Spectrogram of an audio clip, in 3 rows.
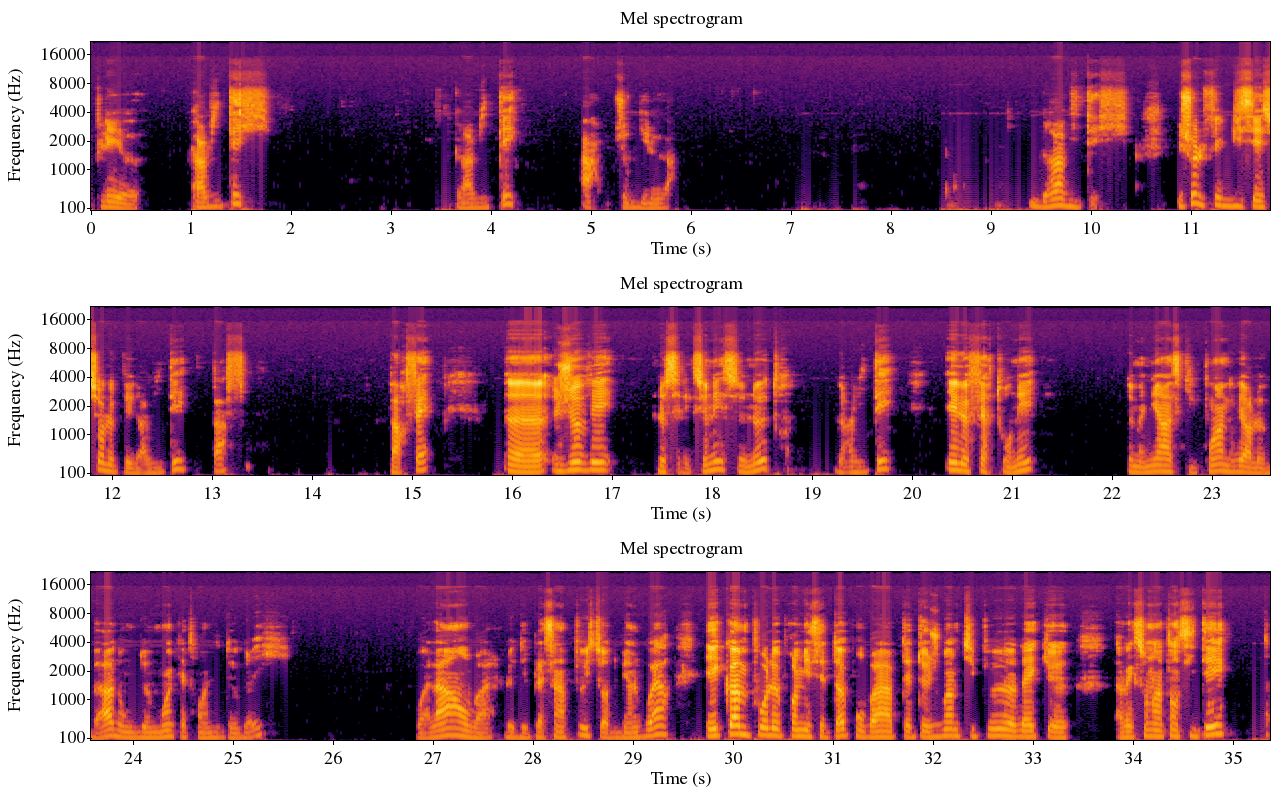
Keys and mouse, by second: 1.6-3.9 typing, 6.2 click, 7.7 Home, 7.9 Right, 9.1 a, 9.8 Return, 11.3 click, 14.0 click, 15.9 click, 17.3 click, 20.4 click, 22.6 click, 26.6 click, 27.8 click, 31.2 click.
